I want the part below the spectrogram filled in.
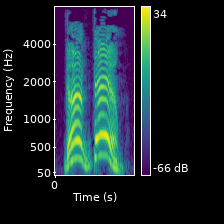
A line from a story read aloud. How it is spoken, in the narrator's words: Norm Bruette shouted, almost screamed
